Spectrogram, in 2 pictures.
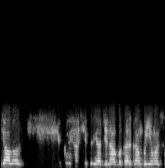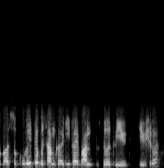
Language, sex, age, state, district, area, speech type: Kashmiri, male, 30-45, Jammu and Kashmir, Srinagar, urban, conversation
